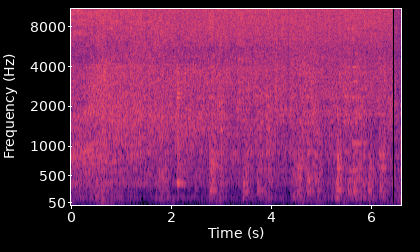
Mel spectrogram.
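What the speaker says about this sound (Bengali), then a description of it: "আলুগুলো অল্প ভেজে নেব।" Half-boiled potatoes fry in oil in a wok, a loud steady sizzle and hiss with faint stirring scrapes throughout, no voices.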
